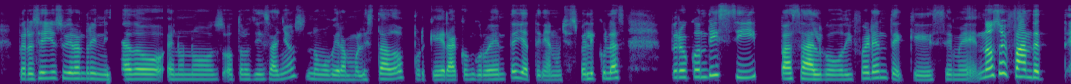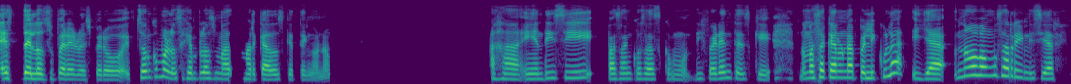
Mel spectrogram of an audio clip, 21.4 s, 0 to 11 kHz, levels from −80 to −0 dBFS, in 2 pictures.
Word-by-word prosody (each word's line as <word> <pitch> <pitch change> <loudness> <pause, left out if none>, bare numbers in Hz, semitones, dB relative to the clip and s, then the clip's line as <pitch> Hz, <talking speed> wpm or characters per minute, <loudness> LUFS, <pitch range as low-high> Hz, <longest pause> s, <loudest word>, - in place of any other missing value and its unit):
Pero 205 0 -2
si 230 +3 -1
ellos 235 0 -2
hubieran 220 -1 +1
reiniciado 195 -1 0
en 195 -1 -6
unos 190 0 -8
otros 190 0 -8
10 195 0 -8
años, 220 - -5
no 200 -2 -8
me 185 - -5
hubieran 175 -1 -3
molestado, 200 +7 -1
porque 185 -1 -9
era 175 -1 +3
congruente. 190 +5 -5
Ya 220 - +2
tenían 175 -1 -8
muchas 175 +1 -10
películas, 225 +4 -1 0.4
pero 270 +1 +1
con 280 0 -2
DC 305 -7 0 0.2
pasa 215 -1 +4
algo 190 -1 -1
diferente 230 +6 -2
que 170 0 -8
se 190 +1 -10
me 185 0 -5
no 290 +7 +7
soy 430 +2 +5
fan 295 -5 +9
de 255 -1 +6 0.5
de 225 - +10
los 205 -1 +3
superhéroes, 190 -3 0
pero 180 -1 -2 0.2
son 255 0 +1
como 290 +1 0
los 220 -2 -2
ejemplos 225 0 -2
más 200 -2 0
marcados 195 -2 -1
que - - -8
tengo, - - -10
¿no? - - -10 1.6
Ajá, 205 -2 -1
y 205 0 -2
en 205 - -2
DC 240 - 0
pasan 210 +1 -2
cosas 205 -1 -4
como 190 -2 -12
diferentes 210 +1 -3
que 185 - -5 0.3
nomás 245 +1 +1
sacan 265 -1 +6
una 250 0 +5
película, 235 - +1 0.2
y - - -7
ya: 205 -1 +4
"No 325 +6 +4
vamos 345 0 +3
a 320 - +7
reiniciar", 225 -7 -1
210 Hz, 185 wpm, -23 LUFS, 190-245 Hz, 1.6 s, de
